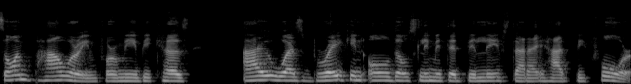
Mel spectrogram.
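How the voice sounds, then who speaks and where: A woman with a Spanish accent, fairly low pitch, fairly even intonation and a fairly slow pace, against a quiet background. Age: 50s. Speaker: author and life coach. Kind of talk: interview podcast.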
